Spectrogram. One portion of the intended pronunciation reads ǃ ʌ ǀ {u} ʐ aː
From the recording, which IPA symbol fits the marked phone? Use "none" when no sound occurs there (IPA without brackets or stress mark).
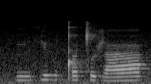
u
